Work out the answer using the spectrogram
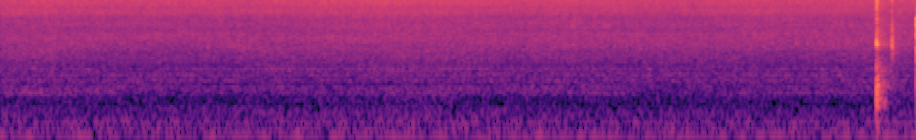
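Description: Diced tomato, onion and jalapeño sizzling steadily in hot oil in a frying pan, with a few sharp clicks near the end.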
